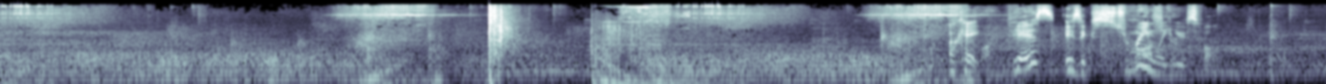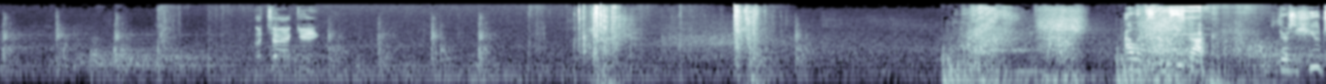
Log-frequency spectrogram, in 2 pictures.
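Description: Footsteps clank on metal stairs.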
